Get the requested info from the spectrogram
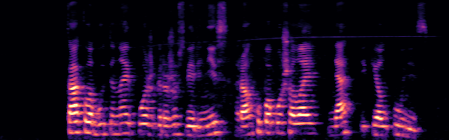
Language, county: Lithuanian, Marijampolė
